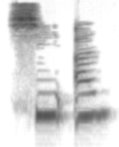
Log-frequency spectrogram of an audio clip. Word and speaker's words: Xi'an: the terracotta warriors excellent xi'an can you write down the opinion of xi'an if we write xin and an together it'll become one syllable means first but xi and are two syllables so when the syllable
